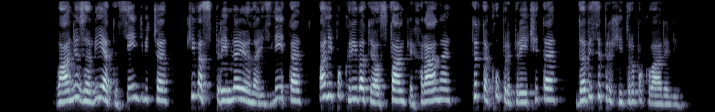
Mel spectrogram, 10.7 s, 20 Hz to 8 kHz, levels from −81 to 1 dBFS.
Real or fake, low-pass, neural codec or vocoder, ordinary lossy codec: real; none; none; none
